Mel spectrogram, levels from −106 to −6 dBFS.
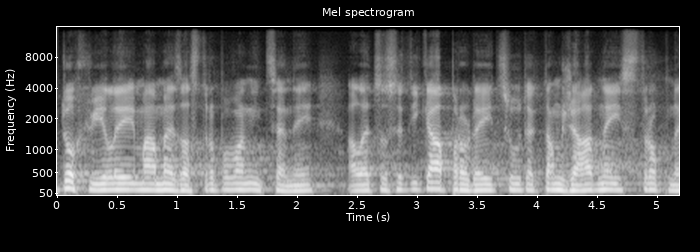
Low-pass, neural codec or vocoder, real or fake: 14.4 kHz; autoencoder, 48 kHz, 128 numbers a frame, DAC-VAE, trained on Japanese speech; fake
